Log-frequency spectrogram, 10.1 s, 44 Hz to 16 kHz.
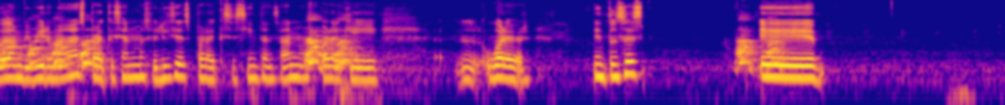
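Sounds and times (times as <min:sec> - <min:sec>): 
speech: 0:00.0 - 0:06.6, 0:07.6 - 0:08.4
dog barking: 0:00.2 - 0:01.2, 0:03.0 - 0:03.7, 0:07.3 - 0:07.9.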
